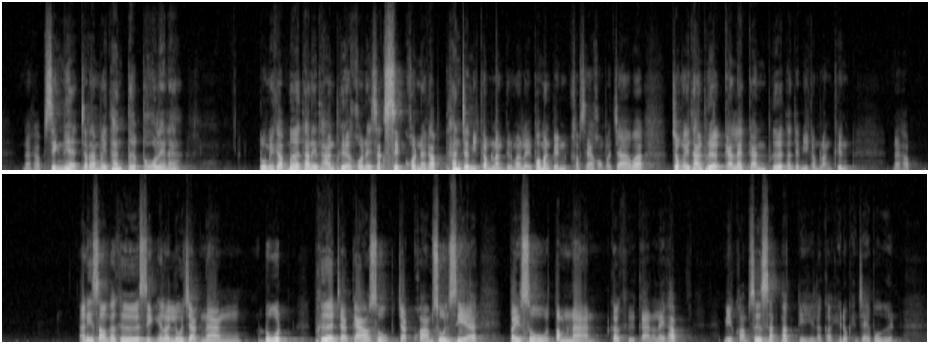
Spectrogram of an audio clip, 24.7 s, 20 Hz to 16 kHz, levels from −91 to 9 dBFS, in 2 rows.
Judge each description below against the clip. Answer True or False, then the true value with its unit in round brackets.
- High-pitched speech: False (125 Hz)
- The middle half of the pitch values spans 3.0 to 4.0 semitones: False (4.6 semitones)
